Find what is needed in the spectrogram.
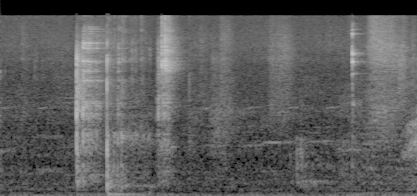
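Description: A few light knocks and scrapes of kitchen utensils being handled and put down, with one duller thump about a second in.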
